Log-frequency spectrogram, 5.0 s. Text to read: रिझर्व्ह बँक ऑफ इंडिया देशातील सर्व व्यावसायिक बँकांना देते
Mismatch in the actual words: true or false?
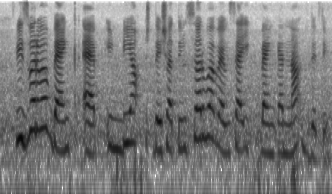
false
